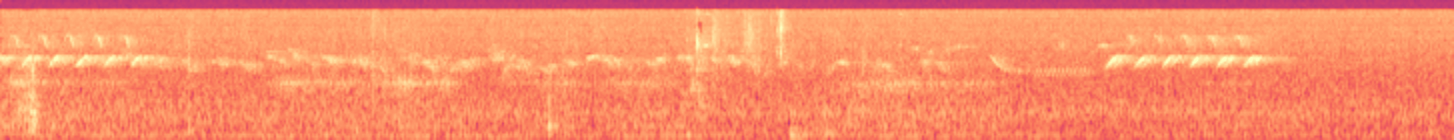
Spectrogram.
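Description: Faint birdsong: a small bird's rapid, high trill heard twice, near the start and again about five and a half seconds in, with scattered softer chirps in between.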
